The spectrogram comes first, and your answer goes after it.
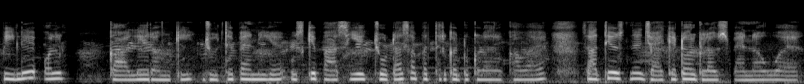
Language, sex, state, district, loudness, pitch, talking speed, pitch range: Hindi, female, Jharkhand, Palamu, -20 LUFS, 235 Hz, 200 wpm, 215-245 Hz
